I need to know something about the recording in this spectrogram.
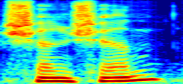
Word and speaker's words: Shenzhen: I don't speak Chinese, so I think that it's pronounced Shenzhen.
